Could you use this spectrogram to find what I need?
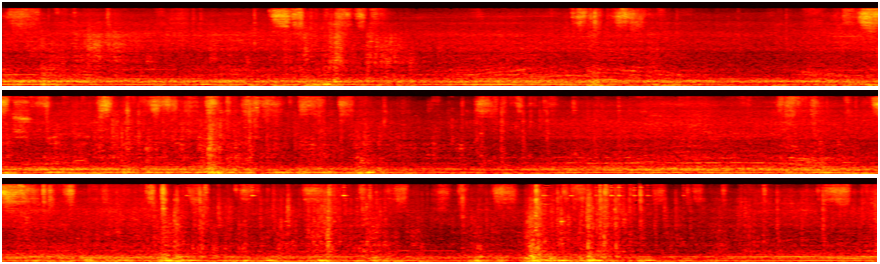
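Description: An excavator's diesel engine rumbles steadily from inside the cab.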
